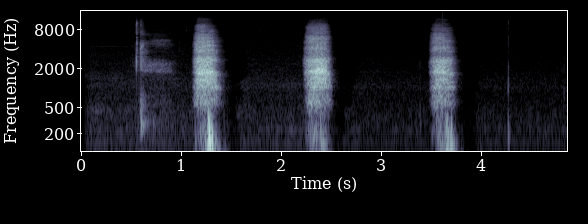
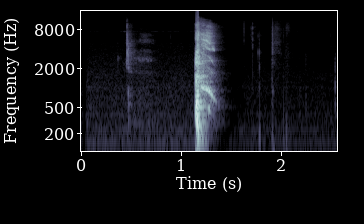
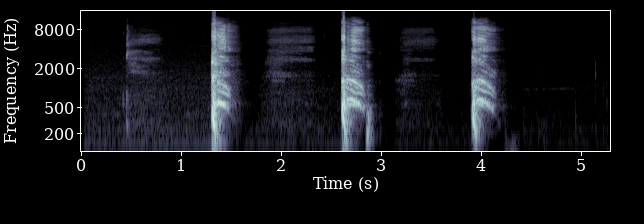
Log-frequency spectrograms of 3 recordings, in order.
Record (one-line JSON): {"exhalation_length": "4.9 s", "exhalation_amplitude": 22901, "exhalation_signal_mean_std_ratio": 0.28, "cough_length": "2.6 s", "cough_amplitude": 32768, "cough_signal_mean_std_ratio": 0.18, "three_cough_length": "5.3 s", "three_cough_amplitude": 32768, "three_cough_signal_mean_std_ratio": 0.24, "survey_phase": "beta (2021-08-13 to 2022-03-07)", "age": "18-44", "gender": "Male", "wearing_mask": "No", "symptom_none": true, "smoker_status": "Never smoked", "respiratory_condition_asthma": false, "respiratory_condition_other": false, "recruitment_source": "REACT", "submission_delay": "2 days", "covid_test_result": "Negative", "covid_test_method": "RT-qPCR"}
